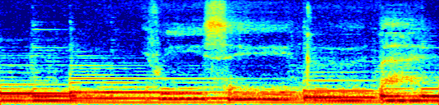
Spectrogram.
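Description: Acoustic guitar playing a slow ballad, chords ringing and changing a few times, with a few light strums.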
